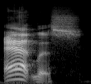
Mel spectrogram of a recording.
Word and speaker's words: Atlas: as you little alice oh atlas the t is silent i think hey i've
